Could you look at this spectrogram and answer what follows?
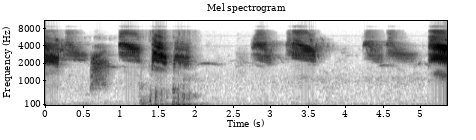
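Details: At Théding, 19 May 2024, a brood of five 21-day-old common starling chicks leaves the watched nest. Rough, scratchy, broadband calls come in clustered bursts, with a few soft low knocks near the start.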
